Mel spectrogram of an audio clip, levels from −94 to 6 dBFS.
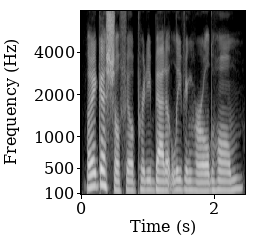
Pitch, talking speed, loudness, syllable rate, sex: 160 Hz, 290 wpm, -18 LUFS, 6.0 syllables/s, female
